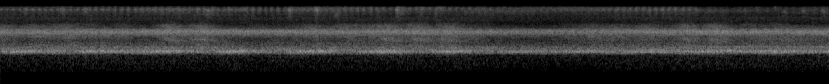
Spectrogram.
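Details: A steady cricket chorus heard as forest sound: high, dense, ringing trills layered in bands, with loose pulses of about ninety per minute in the top register and an even, uninterrupted level.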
